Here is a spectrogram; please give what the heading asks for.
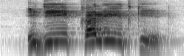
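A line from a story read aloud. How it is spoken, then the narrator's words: Shouted. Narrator (Russian): крикнула Динка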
